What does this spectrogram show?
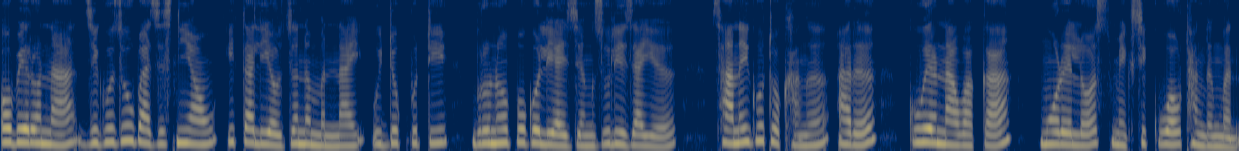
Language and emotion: Bodo, neutral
